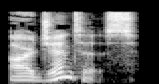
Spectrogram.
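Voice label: "argentous", British English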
